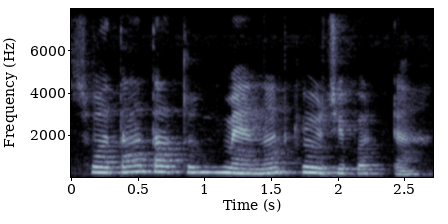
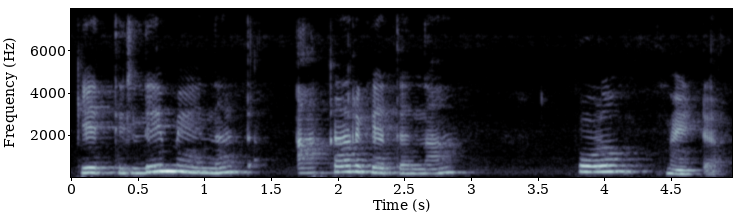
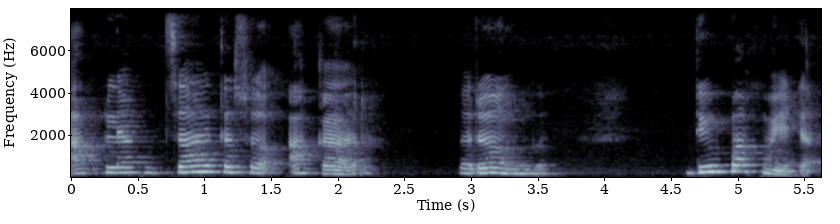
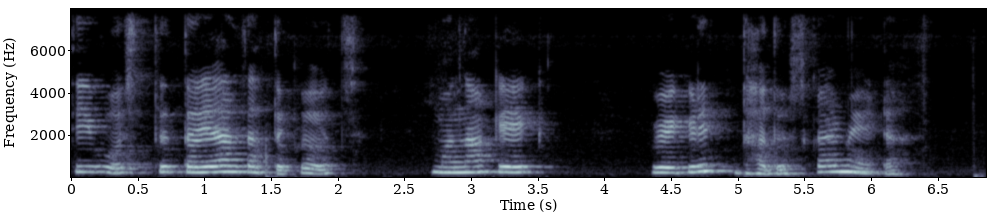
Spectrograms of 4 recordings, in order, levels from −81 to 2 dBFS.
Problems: background sounds at intervals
